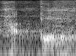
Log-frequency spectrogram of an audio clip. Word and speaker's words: Habib: Itu di harokatnya kitab itu ada yang nulis Hubab. Yang benar, oh enggak, yang benar itu bacanya Habib.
